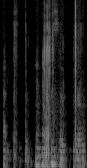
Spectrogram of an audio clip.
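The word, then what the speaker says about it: アリス: The name Arisu, the phonetic pronunciation of Alice Right.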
